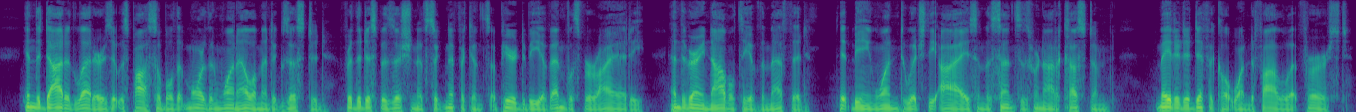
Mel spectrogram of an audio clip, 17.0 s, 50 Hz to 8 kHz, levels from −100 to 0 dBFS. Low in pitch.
Yes: very low, 75 Hz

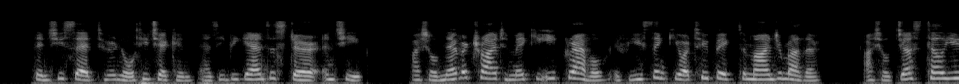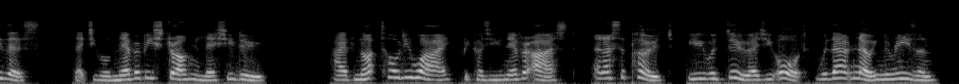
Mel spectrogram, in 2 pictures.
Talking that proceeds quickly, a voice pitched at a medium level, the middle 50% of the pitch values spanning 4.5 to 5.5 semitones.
No: fast, 225 wpm; high, 230 Hz; average, 4.8 semitones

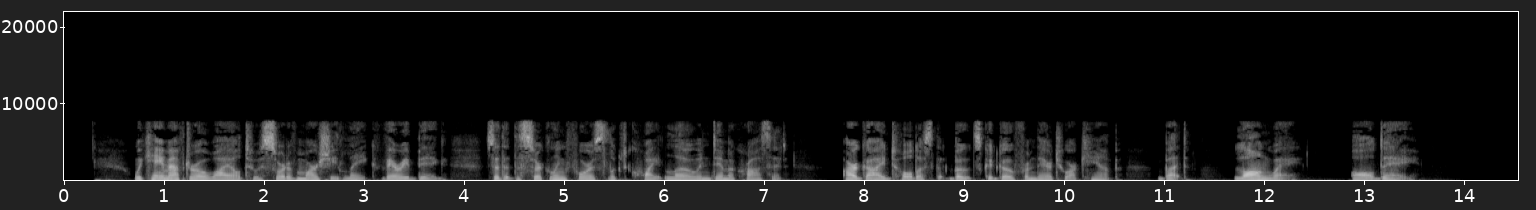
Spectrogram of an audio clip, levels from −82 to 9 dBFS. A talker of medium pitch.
Yes: medium, 165 Hz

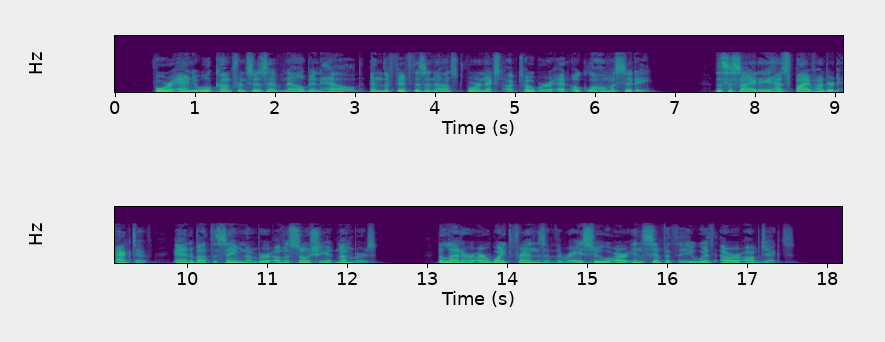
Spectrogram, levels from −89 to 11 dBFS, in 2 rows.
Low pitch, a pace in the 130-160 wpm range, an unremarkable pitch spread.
Yes: low, 105 Hz; average, 150 wpm; average, 4.2 semitones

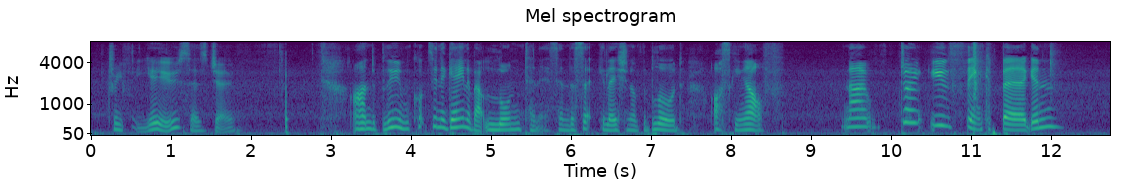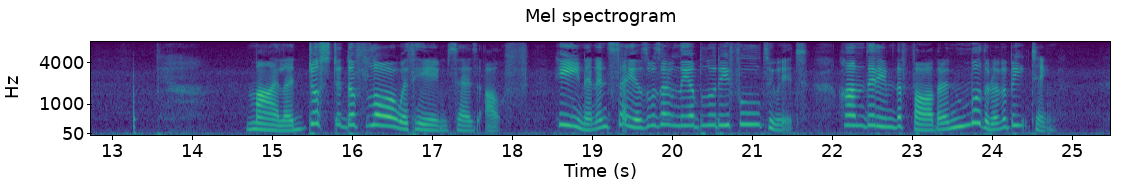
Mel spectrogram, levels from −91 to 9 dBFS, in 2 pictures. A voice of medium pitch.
No: high, 235 Hz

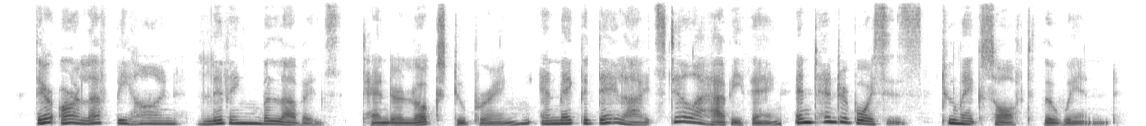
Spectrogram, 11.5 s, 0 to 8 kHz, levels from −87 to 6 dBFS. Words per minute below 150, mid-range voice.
Yes: slow, 135 wpm; medium, 175 Hz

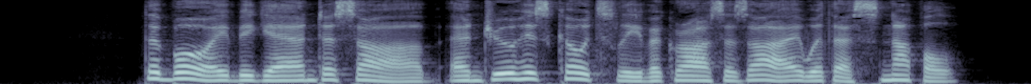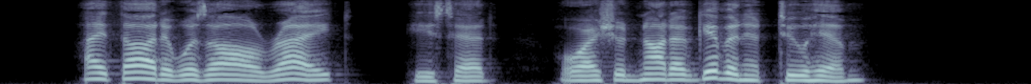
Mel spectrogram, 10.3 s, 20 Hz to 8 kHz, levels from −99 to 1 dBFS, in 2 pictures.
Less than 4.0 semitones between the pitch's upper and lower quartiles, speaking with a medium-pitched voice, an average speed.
Yes: average, 3.3 semitones; medium, 170 Hz; average, 190 wpm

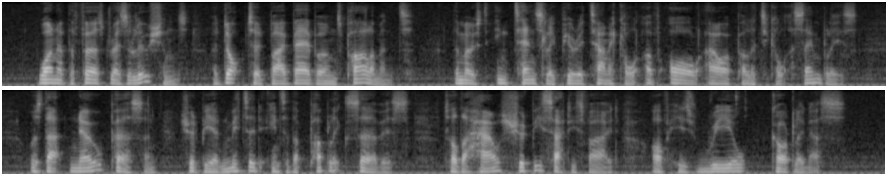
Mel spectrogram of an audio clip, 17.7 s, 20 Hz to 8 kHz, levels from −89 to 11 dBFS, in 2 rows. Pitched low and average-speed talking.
No: low, 115 Hz; slow, 130 wpm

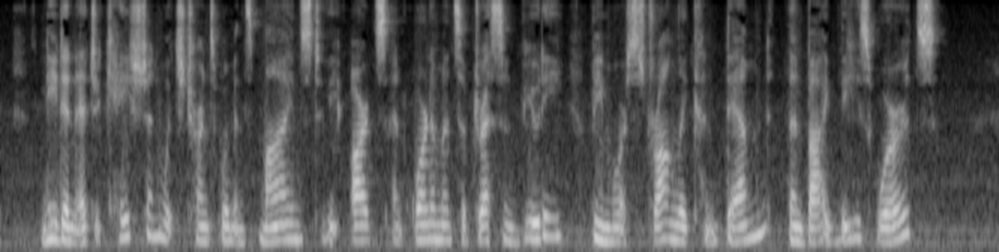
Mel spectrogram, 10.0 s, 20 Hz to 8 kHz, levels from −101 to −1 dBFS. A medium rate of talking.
Yes: average, 145 wpm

